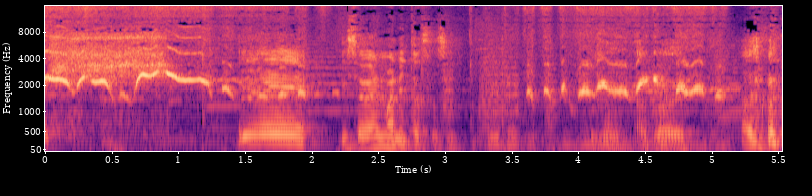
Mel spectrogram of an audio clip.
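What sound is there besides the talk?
human whistling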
